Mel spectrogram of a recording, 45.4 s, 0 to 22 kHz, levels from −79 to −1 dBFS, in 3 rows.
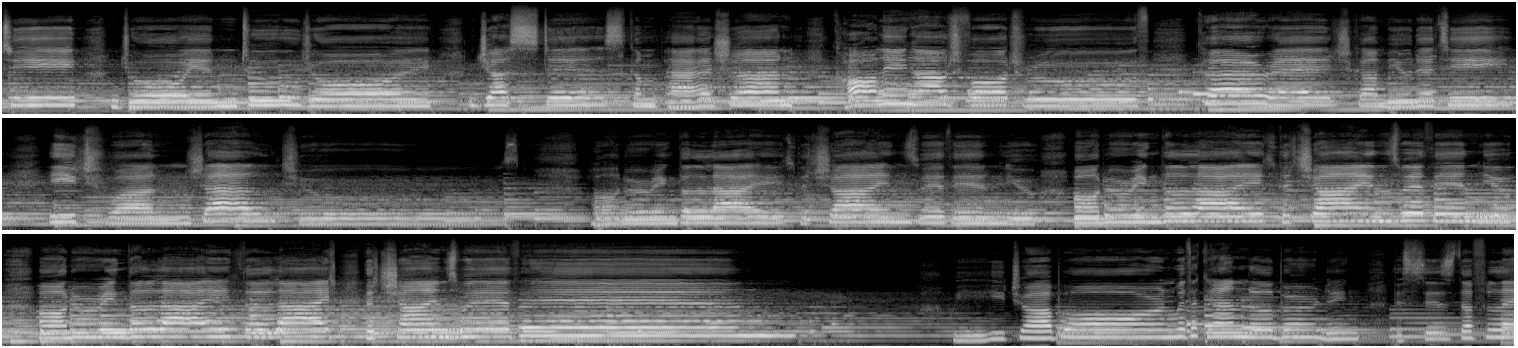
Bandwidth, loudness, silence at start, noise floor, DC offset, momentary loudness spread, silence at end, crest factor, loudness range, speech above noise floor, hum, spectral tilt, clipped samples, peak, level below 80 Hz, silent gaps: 17.5 kHz; -17 LUFS; 0 s; -38 dBFS; under 0.1%; 11 LU; 0 s; 16 dB; 6 LU; 21 dB; none; -5.5 dB/octave; under 0.1%; 0 dBFS; -52 dBFS; none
